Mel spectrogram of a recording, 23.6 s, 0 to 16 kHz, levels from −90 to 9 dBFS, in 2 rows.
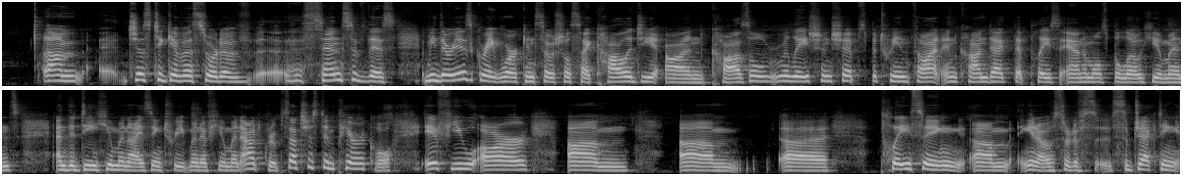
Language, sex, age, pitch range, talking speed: English, female, 40-59, 180-225 Hz, 140 wpm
